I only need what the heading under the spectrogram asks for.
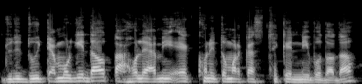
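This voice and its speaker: A man's voice: medium pitch, steady tone, fast talker, no room sound, close to an everyday voice. A man voicing an earnest poor village farmer and devoted husband in a children's cartoon. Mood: pleading.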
